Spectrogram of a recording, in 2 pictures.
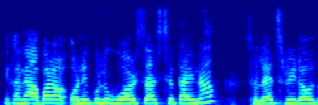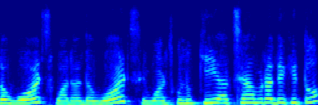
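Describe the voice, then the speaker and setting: A woman English teacher with a Bengali accent and Bengali as her first language, teaching children, reading words slowly and deliberately with quicker asides. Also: high voice, fairly even intonation, muffled recording. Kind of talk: classroom lesson for children.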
